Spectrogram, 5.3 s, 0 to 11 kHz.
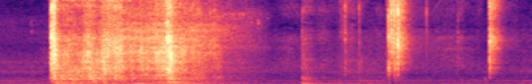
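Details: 1966 Chevy G10 van, long-stored, battery briefly charged, premix fuel poured in: starter drags slowly with uneven chug, brief catch then dies; owner suspects weak battery and maybe a bad starter.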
